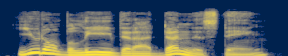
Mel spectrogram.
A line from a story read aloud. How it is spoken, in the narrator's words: he asked dreamily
